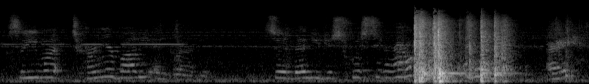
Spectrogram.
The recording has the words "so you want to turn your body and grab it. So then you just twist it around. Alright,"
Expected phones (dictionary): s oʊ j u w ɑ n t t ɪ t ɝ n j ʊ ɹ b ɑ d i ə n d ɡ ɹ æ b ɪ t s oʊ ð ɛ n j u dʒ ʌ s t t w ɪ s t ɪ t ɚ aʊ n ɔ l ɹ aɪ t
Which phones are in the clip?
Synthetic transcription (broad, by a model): s oʊ j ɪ w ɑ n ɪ t ɝ n j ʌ ɹ b ɑ d i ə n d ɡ ʌ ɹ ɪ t s oʊ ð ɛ n j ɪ dʒ ʌ s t t w ɪ s t ɪ t ɚ aʊ n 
